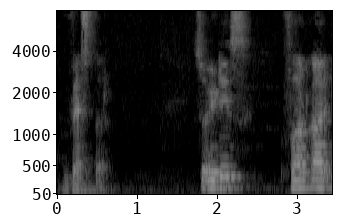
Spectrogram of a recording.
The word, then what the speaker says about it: VSEPR: And this acronym VSEPR, it is pronounced as the Vesper.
